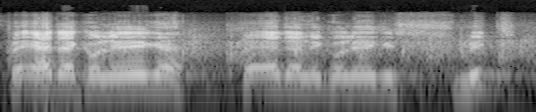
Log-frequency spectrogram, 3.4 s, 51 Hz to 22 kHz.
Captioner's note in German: Beifall bei dem BÜNDNIS 90/DIE GRÜNEN und der CDU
